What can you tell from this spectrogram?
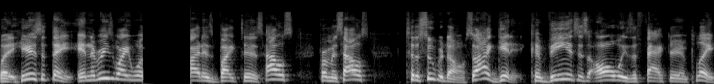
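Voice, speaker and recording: A man with a New Orleans accent talks at a very fast pace in a high, animated voice full of very wide pitch swings, over a quiet background. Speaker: football analyst. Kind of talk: TV sports analysis.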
